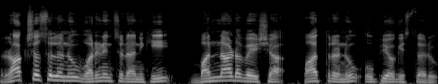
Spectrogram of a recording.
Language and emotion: Telugu, neutral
